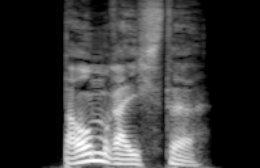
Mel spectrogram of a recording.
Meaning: inflection of baumreich: 1. strong/mixed nominative/accusative feminine singular superlative degree 2. strong nominative/accusative plural superlative degree
- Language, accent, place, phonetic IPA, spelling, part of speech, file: German, Germany, Berlin, [ˈbaʊ̯mʁaɪ̯çstə], baumreichste, adjective, De-baumreichste.ogg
